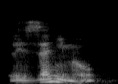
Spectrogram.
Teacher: Because we don't like to have two vowel sounds following each other, usually we'll make the liaison when there is an S following the word, an X or a D. The S will be transformed into a Z sound, like a Z. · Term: la liaison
